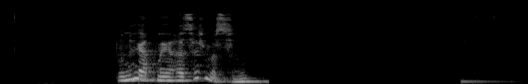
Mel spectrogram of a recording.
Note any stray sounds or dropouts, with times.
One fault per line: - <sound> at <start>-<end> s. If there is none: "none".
none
